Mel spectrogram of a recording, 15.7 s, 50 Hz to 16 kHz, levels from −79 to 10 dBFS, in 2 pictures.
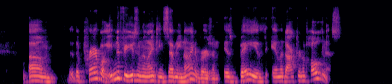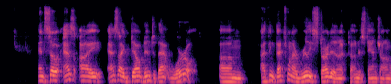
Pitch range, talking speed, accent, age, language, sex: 125-165 Hz, 155 wpm, American, 40-59, English, male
